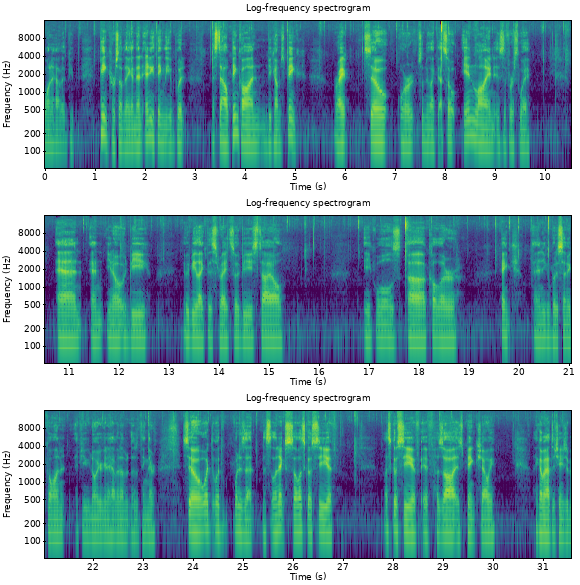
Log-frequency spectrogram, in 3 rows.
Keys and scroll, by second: 5.0-23.7 typing, 26.1 super+Tab, 27.1 super+Tab, 28.7-29.6 typing, 29.7 super+Tab.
